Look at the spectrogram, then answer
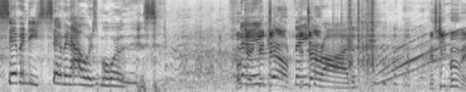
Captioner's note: racking rifle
